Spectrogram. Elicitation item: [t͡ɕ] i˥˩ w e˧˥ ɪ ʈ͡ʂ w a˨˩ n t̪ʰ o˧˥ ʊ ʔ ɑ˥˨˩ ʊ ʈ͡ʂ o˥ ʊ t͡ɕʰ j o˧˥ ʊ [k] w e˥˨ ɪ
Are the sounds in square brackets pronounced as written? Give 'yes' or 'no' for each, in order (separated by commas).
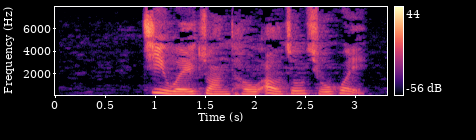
yes, no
